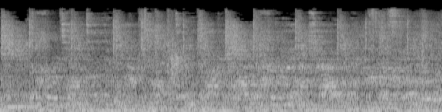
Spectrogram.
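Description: Recorded electronic dance music with a steady, driving beat and heavy bass.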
